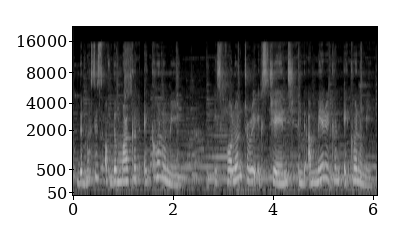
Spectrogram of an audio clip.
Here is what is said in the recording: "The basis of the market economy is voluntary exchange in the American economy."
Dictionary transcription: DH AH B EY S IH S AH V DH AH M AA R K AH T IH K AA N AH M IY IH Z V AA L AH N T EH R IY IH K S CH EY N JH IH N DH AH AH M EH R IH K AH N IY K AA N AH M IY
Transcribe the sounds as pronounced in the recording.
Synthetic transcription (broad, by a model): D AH B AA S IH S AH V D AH M AA R K AH T IH K AA N AH M IY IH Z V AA L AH N T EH R IY IH K S CH EY N JH IH N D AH AH M EH R IH K AH N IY K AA N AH M IY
